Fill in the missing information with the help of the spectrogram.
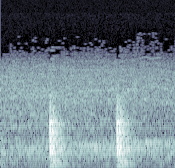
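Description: Two dull, hollow knocks on a dilapidated old wooden door on a quiet night, spaced about two-thirds of a second apart, each with a short woody resonance, over a faint steady background hiss.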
